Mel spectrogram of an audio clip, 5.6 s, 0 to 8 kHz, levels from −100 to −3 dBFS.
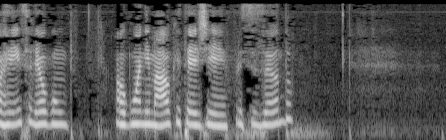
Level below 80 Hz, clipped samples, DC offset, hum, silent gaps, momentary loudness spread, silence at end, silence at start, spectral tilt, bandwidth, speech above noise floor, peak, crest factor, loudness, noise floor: -50 dBFS; under 0.1%; under 0.1%; none; none; 21 LU; 0.85 s; 0 s; -3.5 dB/octave; 7.6 kHz; 34 dB; -6 dBFS; 20 dB; -23 LUFS; -57 dBFS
